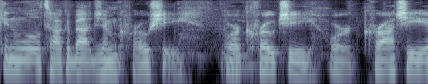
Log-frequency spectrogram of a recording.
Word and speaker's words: Croce: All right, and now let's take another break and we'll talk about Jim Croce. Or Croce, or Croce. How do you say it, Rayburn? Jim Croce? Croce.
